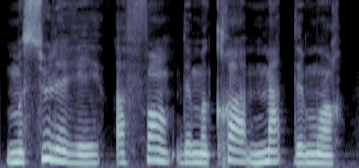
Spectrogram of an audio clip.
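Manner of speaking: tormented diary read in French; dramatic French reading. Acted. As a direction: read it as a haunted man's confession.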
